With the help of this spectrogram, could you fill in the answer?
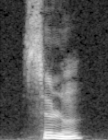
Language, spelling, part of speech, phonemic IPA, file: French, selon, preposition, /sə.lɔ̃/, Fr-selon.ogg
- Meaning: according to; whichever applies; depending on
